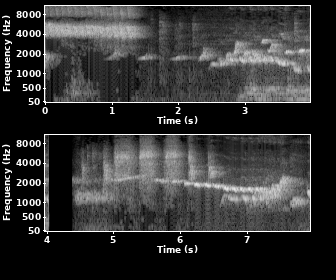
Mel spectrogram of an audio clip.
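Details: Captive white-rumped shama in Klaten: a high buzzy burst, descending harsh phrases, a brief break, then rapid chattering notes over a long falling whistle.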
